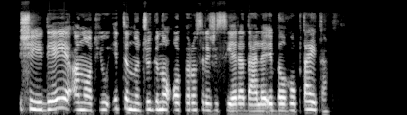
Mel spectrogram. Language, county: Lithuanian, Kaunas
